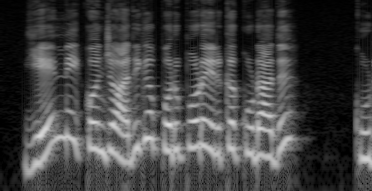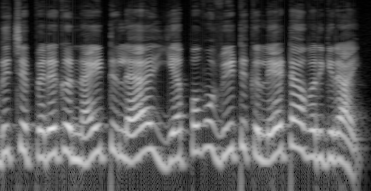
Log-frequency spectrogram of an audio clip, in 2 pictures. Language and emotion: Tamil, angry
